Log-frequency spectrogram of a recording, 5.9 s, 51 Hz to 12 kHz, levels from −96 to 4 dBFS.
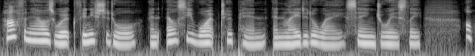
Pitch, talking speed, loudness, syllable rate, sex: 195 Hz, 190 wpm, -19 LUFS, 4.9 syllables/s, female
